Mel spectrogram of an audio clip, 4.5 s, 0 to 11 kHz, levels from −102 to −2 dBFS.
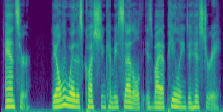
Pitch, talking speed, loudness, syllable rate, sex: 160 Hz, 190 wpm, -18 LUFS, 5.6 syllables/s, female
